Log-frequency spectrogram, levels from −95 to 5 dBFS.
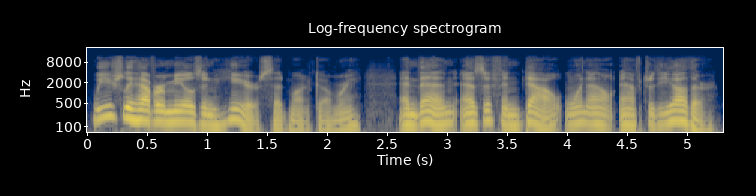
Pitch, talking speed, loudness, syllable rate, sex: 120 Hz, 225 wpm, -19 LUFS, 5.8 syllables/s, male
